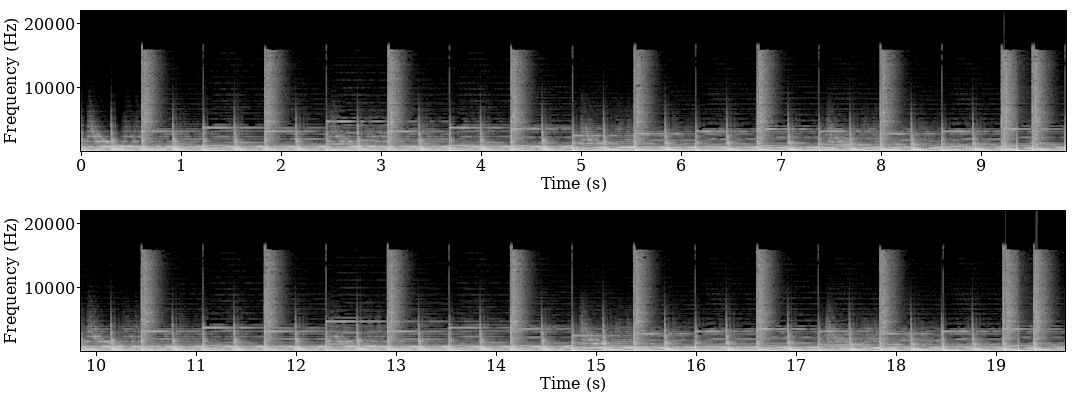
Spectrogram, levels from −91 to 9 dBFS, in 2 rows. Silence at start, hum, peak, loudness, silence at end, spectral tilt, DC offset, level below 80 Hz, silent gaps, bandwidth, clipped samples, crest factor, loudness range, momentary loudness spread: 0 s; none; 0 dBFS; -13 LUFS; 0 s; -6.5 dB/octave; under 0.1%; -18 dBFS; none; 17 kHz; under 0.1%; 12 dB; 1 LU; 2 LU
